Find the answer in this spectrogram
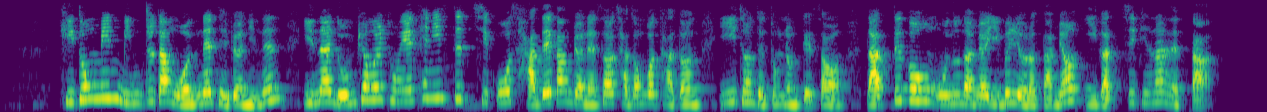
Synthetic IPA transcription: kidoŋminmind͡ʑudaŋwʌnːe̞te̞bjʌɲinɯninaɭnompʰjʌŋɯɭtʰoŋɦe̞tʰe̞ɲis͈ɯt͡ɕʰiɡosʰade̞ɡaŋbjʌne̞sʰʌt͡ɕad͡ʑʌŋɡʌt͈adʌnid͡ʑʌnte̞tʰoŋɲʌŋk͈e̞sʰʌnat͈ɯɡʌumununɦamjʌibɯɭjʌɾʌt̚t͈amjʌiɡat͡ɕʰipinanɦe̞t̚t͈a̰

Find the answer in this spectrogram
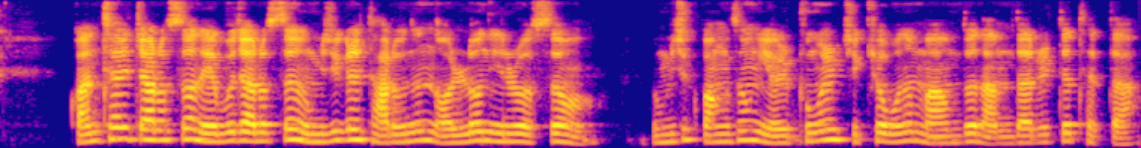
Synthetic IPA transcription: kwant͡ɕʰaɭt͡ɕ͈aɾos͈ʌne̞bud͡ʑaɾos͈ʰʌɯmɕʰiɡɯɭtaɾunɯnʌɭːoniɾɾos͈ʌ | ɯmɕʰik̚p͈aŋsʰoŋjʌɭpʰuŋɯɭt͡ɕikʰjʌbonɯnmaɯmdonamdaɾɯɭt͈ɯtʰe̞t̚t͈a

